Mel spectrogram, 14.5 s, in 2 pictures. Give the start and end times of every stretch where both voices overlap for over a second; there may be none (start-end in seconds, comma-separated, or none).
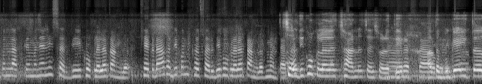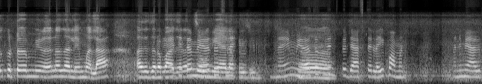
9.6-11.0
